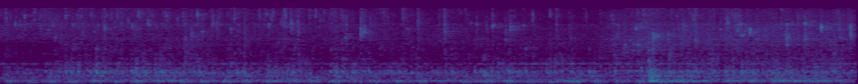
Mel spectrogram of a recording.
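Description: Breaded beef cutlets sizzling in hot oil in a pan: a steady faint hiss with fine crackling. A second cutlet is slid in from a slotted spoon partway through.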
